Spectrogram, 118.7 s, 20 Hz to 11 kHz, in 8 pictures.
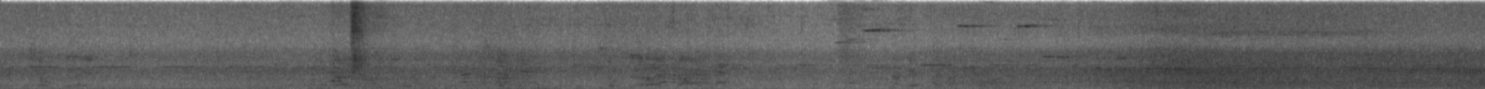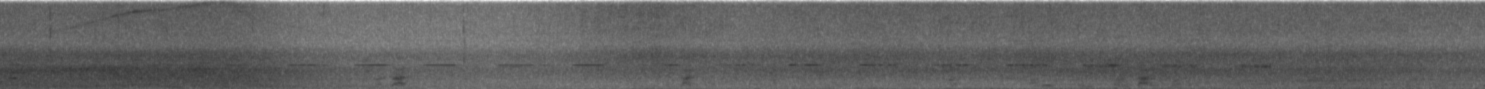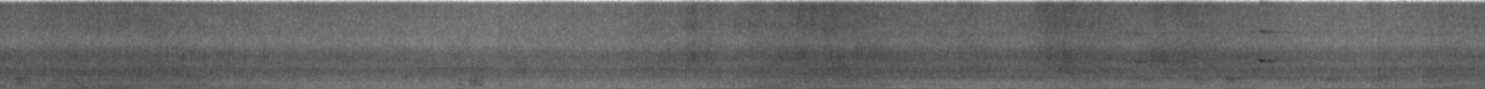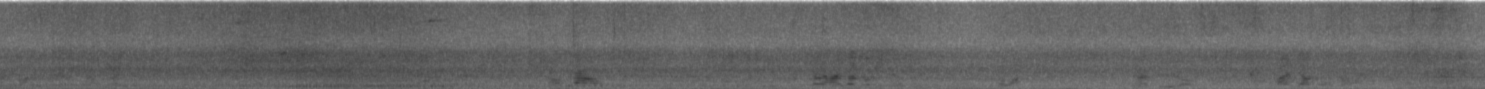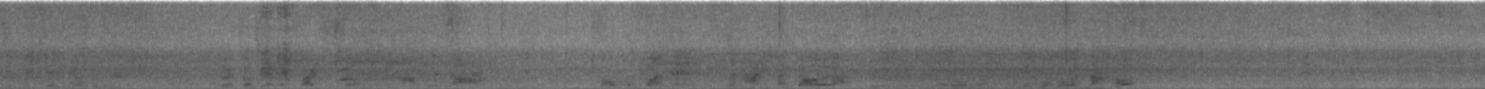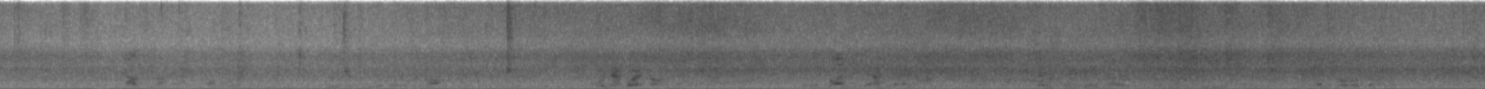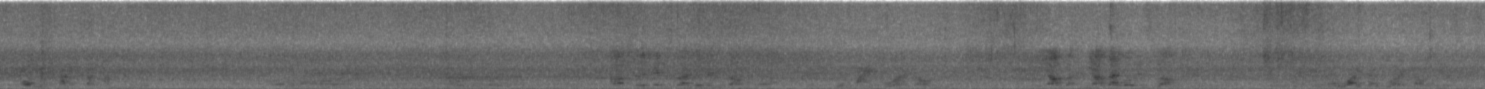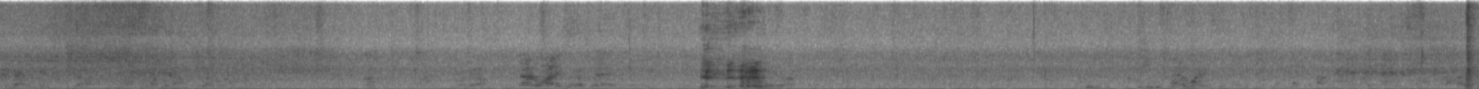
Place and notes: Nanchang Rd., Taipei City - Rainy Day
Rainy Day, Traffic noise and the crowd, Sony PCM D50 + Soundman OKM II
Taipei City, Taiwan, 16 August 2013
